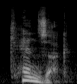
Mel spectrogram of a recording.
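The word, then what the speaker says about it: CANZUK: Kenzuk.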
